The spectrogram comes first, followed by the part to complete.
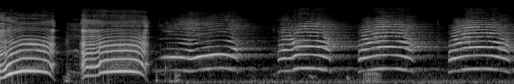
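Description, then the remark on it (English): A person mimics a peacock's call to a peacock that has turned up, giving about six loud, nasal, high-pitched wails in quick succession, each one bending up and then down in pitch, with no other talking. “Yeah, you're peacock whisperer.”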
